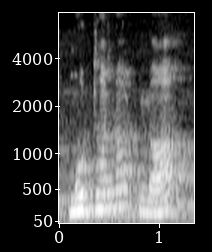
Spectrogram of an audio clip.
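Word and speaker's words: মূর্ধন্য ণ: অথবা বলে কি পেট করা স আসলে মূল উচ্চারণ হচ্ছে কি মূর্ধন্য ন মূর্ধন্য স দন্তন্য বলে দন্তস যেটা সচরাচর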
